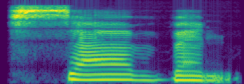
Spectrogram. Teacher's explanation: it is a two-syllable word where the first syllable really carries the primary stress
